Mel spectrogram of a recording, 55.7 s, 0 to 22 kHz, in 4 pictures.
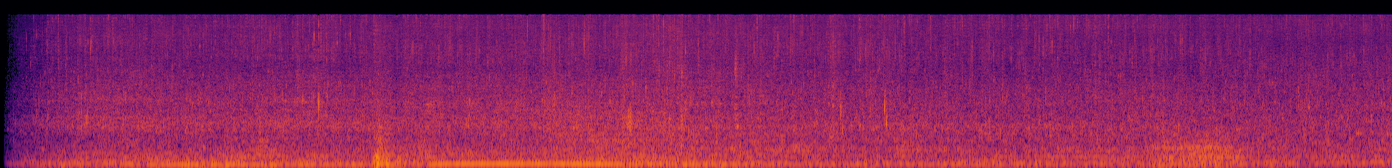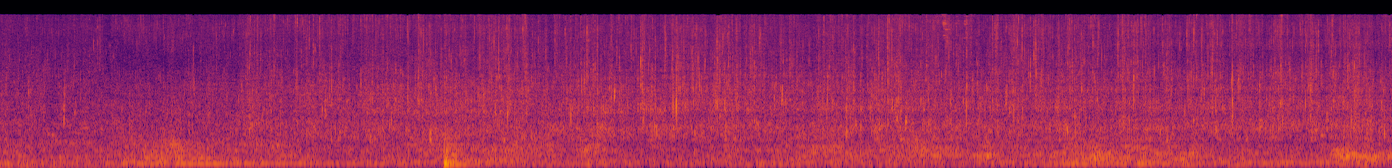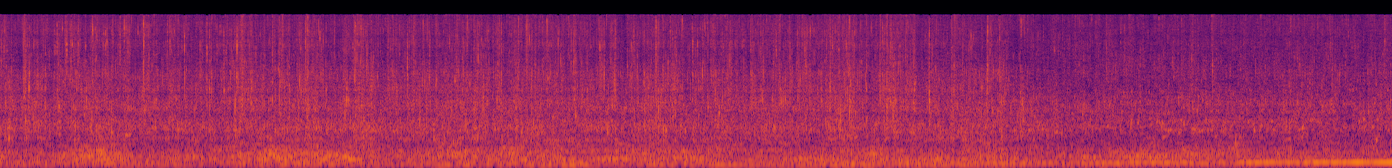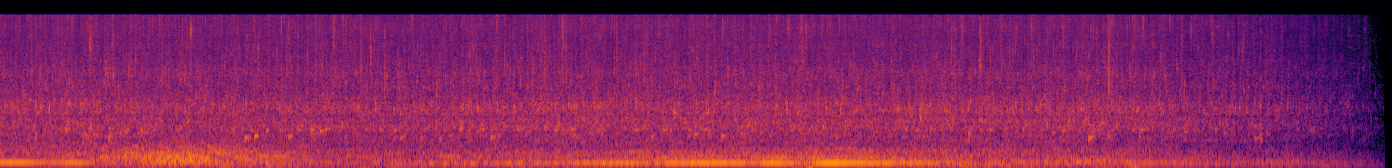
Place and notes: Ruppichteroth, in front of DIY store
at the entrance of the DIY store: different small artifical fountains, water stones etc.
recorded july 1st, 2008.
project: "hasenbrot - a private sound diary"
Germany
